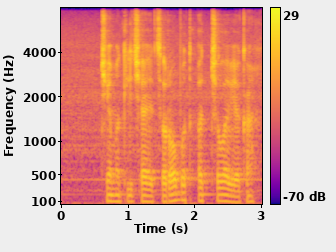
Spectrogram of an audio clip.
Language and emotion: Russian, neutral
